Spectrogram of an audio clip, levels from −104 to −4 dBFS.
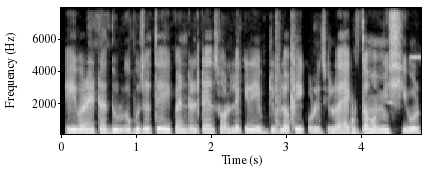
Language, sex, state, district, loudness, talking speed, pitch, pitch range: Bengali, female, West Bengal, Kolkata, -17 LUFS, 185 wpm, 190 Hz, 175-200 Hz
